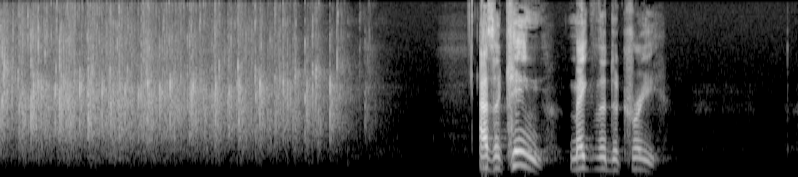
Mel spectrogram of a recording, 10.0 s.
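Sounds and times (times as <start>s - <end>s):
audience clapping: 0.0s - 4.9s
speech: 6.0s - 8.3s.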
